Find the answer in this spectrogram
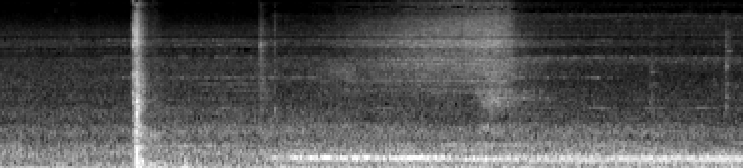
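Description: An electric Hakone Tozan Railway train at the station: a sharp clack about a second in, then a steady electric hum with a burst of air hiss.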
